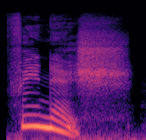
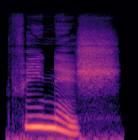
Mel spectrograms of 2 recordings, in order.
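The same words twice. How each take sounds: First: The stress is on the first syllable. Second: The stress is on the first syllable.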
